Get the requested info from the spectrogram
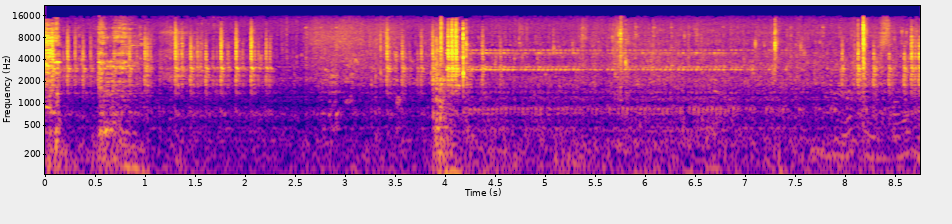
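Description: Tour boat's engine running steadily at idle. There is a short knock right at the start and another about halfway through, and a faint high whine in the second half.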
